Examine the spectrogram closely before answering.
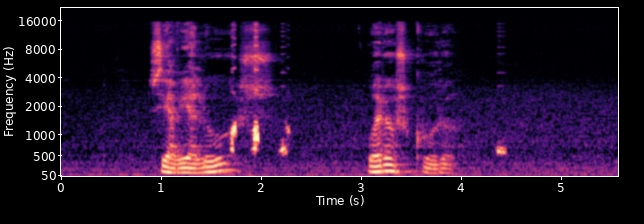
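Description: A middle-aged man speaks briefly and calmly over an online call.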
